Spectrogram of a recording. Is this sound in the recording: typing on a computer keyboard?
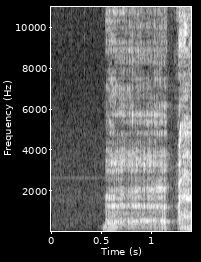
no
